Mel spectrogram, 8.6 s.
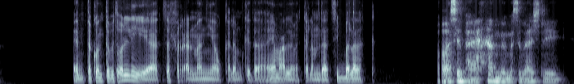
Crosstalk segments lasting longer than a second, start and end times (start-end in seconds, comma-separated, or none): none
